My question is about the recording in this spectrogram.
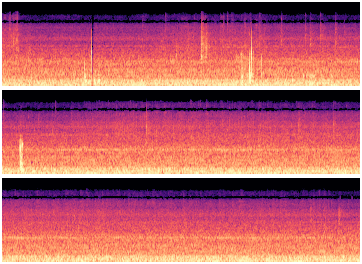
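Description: Battery-powered Lego train running on plastic track, its motor and wheels making a steady low rumble and hum. A few sharp clicks come in the first eight seconds, the loudest about five seconds in.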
